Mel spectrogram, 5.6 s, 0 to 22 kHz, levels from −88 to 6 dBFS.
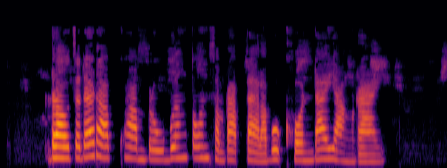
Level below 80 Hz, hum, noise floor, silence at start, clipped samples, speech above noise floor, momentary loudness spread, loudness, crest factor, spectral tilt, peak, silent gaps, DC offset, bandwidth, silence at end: -82 dBFS; none; -71 dBFS; 0.6 s; under 0.1%; 46 dB; 12 LU; -25 LUFS; 22 dB; -5 dB/octave; -2 dBFS; none; under 0.1%; 11.5 kHz; 0.8 s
